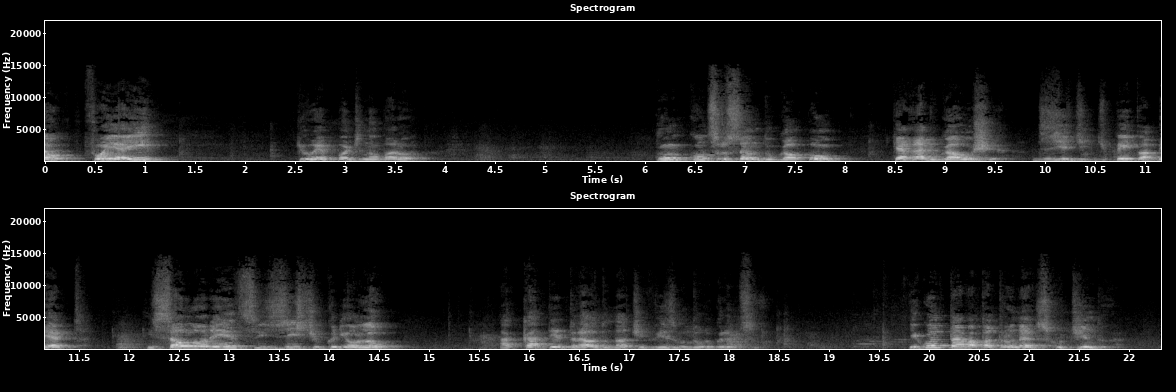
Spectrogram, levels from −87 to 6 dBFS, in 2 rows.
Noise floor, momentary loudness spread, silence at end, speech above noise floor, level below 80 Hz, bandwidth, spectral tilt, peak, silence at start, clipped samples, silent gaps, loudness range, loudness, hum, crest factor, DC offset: -63 dBFS; 15 LU; 0.5 s; 39 dB; -78 dBFS; 13 kHz; -5 dB/octave; -6 dBFS; 0 s; under 0.1%; none; 7 LU; -25 LUFS; none; 20 dB; under 0.1%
